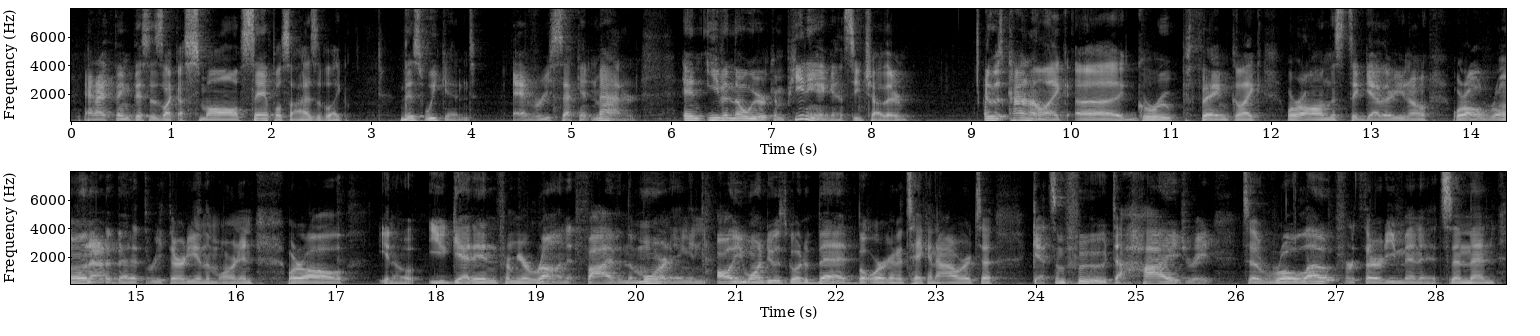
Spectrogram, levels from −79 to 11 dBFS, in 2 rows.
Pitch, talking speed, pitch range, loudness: 105 Hz, 205 wpm, 100-130 Hz, -20 LUFS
